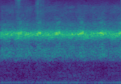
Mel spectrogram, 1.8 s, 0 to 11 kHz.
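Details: Japanese tree frog calling at night, throat vocal sac inflated to about its body size, filmed 3 May 2020; fast pulsed high-pitched croaking runs steadily without a break.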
